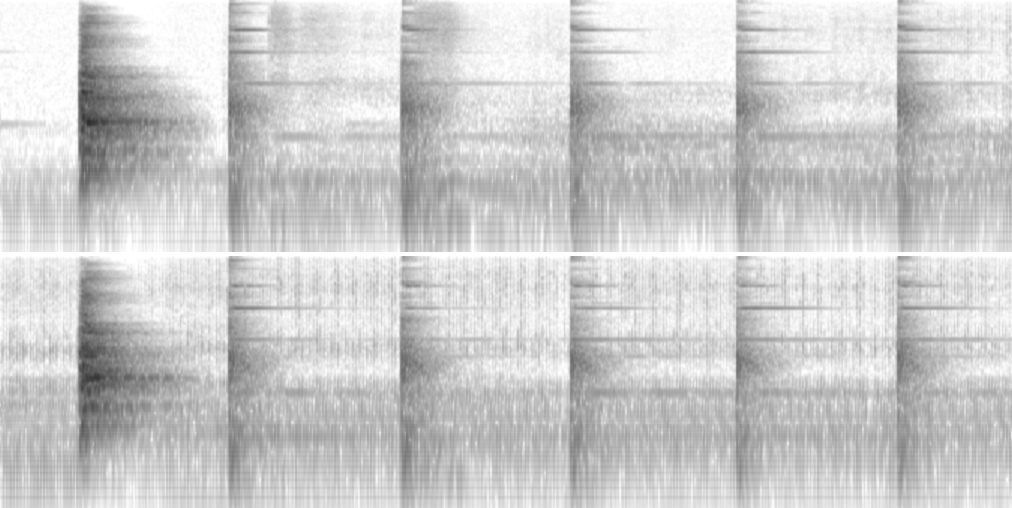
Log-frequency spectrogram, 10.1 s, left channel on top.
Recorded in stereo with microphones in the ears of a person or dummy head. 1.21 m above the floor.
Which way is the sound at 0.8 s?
15° left (ahead or behind).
